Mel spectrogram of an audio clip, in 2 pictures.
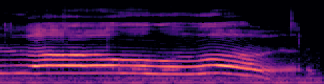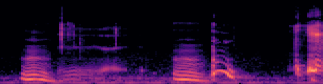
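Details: Infant boy crying: a long, sustained wail falling in pitch, followed by shorter cries and whimpers.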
